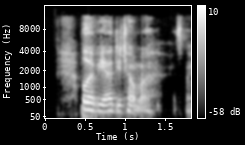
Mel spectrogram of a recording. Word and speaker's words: DeToma: I'm asking everybody so what's your name Olivia dtoa is my name nice so you pronounce it dto yeah D okay good I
